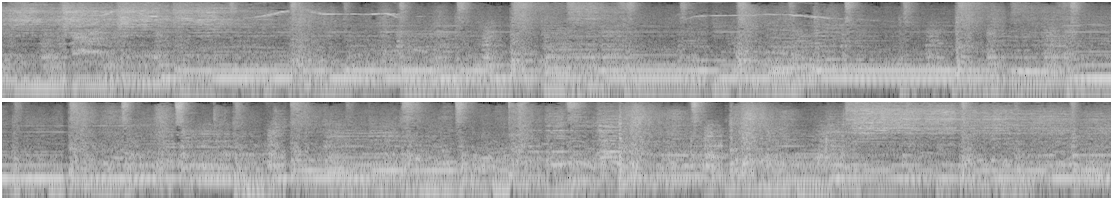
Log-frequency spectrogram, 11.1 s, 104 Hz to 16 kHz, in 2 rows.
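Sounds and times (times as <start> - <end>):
funk band playing: 0.0 - 11.0.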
